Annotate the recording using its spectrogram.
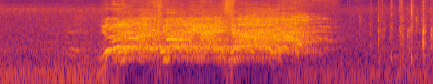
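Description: A group of young dancers shout.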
